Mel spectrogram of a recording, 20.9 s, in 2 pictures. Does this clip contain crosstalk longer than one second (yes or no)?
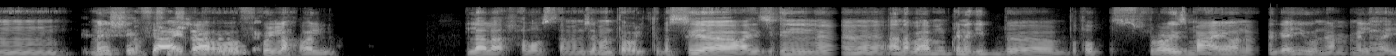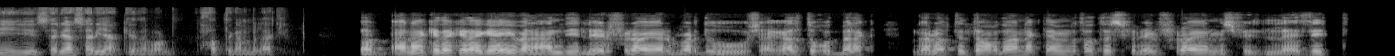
yes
